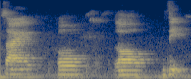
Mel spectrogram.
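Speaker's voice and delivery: "साइकोलॉजी" drawn out very slowly, each syllable held apart. Shown as a demonstration. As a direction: stretch "साइკोलॉजी" into its separate syllables for the class. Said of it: "हमेशा आप हिंदी का सहारा ले सकते हैं".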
